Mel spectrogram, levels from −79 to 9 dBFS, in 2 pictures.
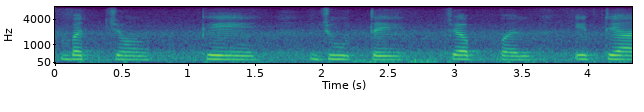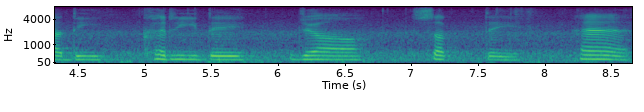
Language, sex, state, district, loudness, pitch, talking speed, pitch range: Hindi, female, Haryana, Rohtak, -17 LUFS, 205 Hz, 60 wpm, 190-215 Hz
